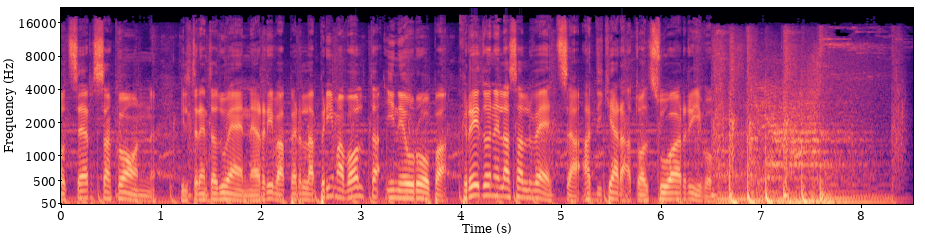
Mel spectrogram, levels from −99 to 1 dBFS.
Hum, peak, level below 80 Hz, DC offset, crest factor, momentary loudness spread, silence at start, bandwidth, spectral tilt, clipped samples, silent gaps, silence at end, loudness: none; 0 dBFS; -22 dBFS; under 0.1%; 14 dB; 7 LU; 0 s; 19 kHz; -4 dB/octave; under 0.1%; none; 0.05 s; -13 LUFS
